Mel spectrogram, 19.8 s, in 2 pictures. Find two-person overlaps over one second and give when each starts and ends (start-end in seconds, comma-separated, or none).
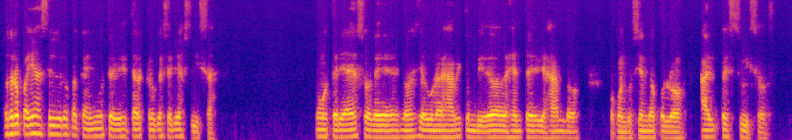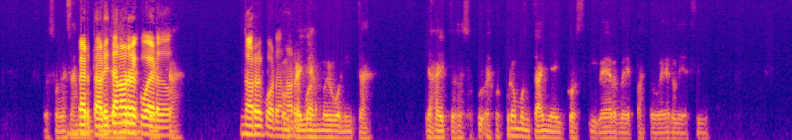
10.9-12.1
